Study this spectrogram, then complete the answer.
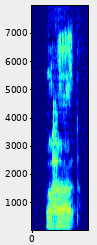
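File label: "a hat", English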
